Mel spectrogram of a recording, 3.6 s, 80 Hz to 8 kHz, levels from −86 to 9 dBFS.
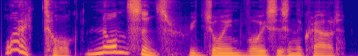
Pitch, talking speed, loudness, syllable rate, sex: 150 Hz, 135 wpm, -17 LUFS, 4.1 syllables/s, male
